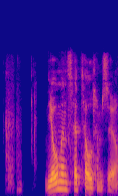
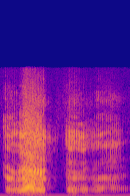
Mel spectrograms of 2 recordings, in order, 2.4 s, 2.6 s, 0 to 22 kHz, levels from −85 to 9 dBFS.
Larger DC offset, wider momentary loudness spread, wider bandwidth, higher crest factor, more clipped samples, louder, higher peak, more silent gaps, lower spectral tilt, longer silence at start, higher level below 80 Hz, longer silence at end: second, under 0.1% vs 0.4%; second, 10 LU vs 18 LU; first, 7.8 kHz vs 5.4 kHz; about the same, 16 dB vs 16 dB; neither; second, -18 LUFS vs -15 LUFS; second, -4 dBFS vs 0 dBFS; neither; second, -6 dB/octave vs -8 dB/octave; about the same, 0.15 s vs 0.05 s; second, -60 dBFS vs -46 dBFS; second, 0 s vs 0.2 s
